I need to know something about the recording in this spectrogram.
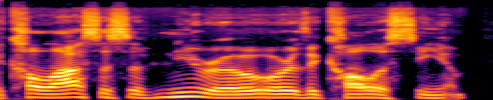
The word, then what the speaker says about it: Colosseum: So that was the the amphitheater that had the Colossus of Nero or the Colosseum. It's like museum but with coloss, right? But they didn't pronounce it colossium.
